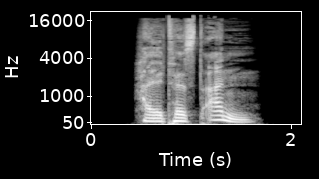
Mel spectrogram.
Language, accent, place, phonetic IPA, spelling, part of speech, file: German, Germany, Berlin, [ˌhaltəst ˈan], haltest an, verb, De-haltest an.ogg
- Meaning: second-person singular subjunctive I of anhalten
